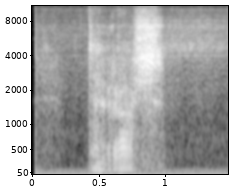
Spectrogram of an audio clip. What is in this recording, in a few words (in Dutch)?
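"terras", Dutch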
